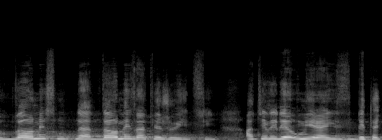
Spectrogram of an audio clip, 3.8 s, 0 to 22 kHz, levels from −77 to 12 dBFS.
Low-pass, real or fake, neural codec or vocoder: 14.4 kHz; fake; codec, 32 kHz, 1.9 kbps, SNAC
